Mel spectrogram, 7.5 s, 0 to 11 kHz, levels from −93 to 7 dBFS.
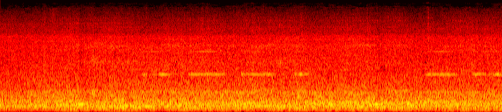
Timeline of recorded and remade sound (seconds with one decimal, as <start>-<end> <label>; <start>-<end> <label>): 0.0-0.6 remade; 0.6-3.0 recorded; 3.0-7.5 remade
